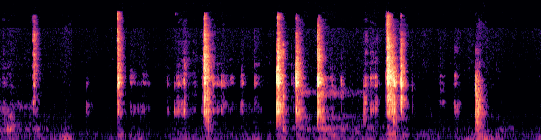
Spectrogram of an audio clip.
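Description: Small screwdriver tightening the screw terminals on a motor speed controller's terminal block: about nine faint, irregular clicks and ticks.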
